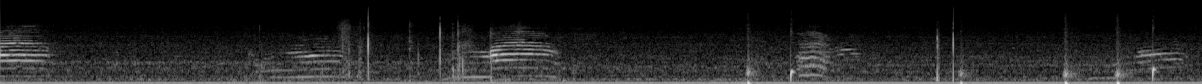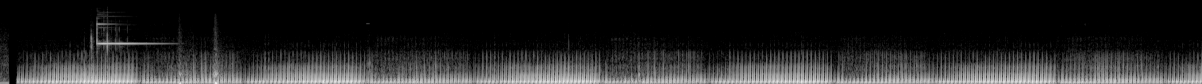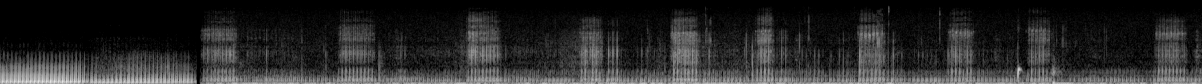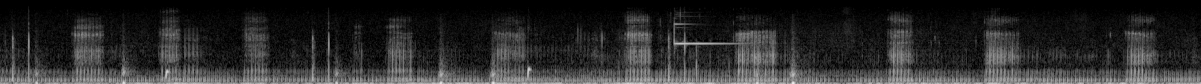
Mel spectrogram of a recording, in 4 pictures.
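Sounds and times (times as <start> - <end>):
cat purring: 12.2 - 48.0.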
